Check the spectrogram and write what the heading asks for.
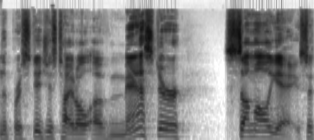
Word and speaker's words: sommelier: First of all, I'll say I'm very impressed with your pronunciation of sommelier. It's not an easy word, so I'm guessing you've spent a little time in wine lists and restaurants.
